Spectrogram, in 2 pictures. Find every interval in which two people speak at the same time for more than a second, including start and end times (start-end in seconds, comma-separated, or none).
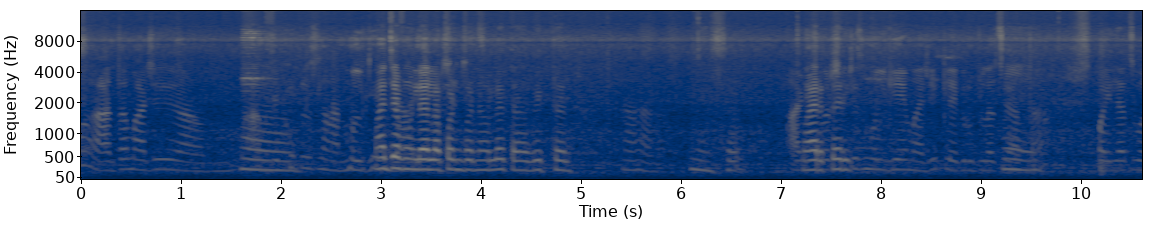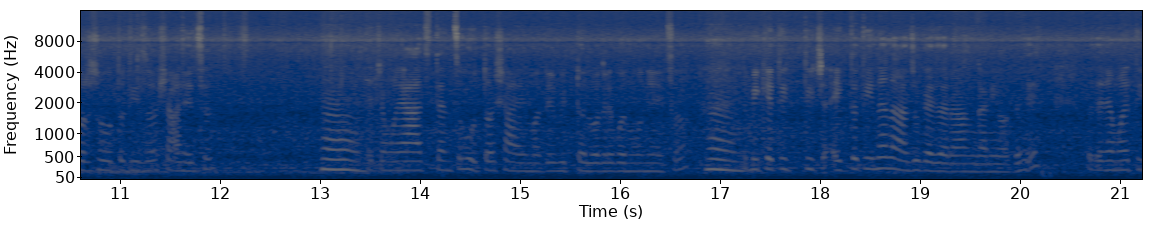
2.9-4.2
